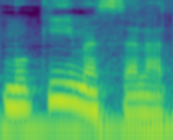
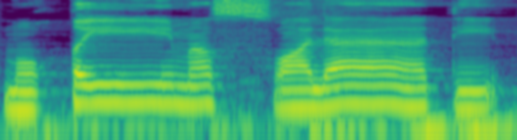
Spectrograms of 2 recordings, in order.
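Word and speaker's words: مُقِيمَ الصَّلَاةِ: کی آواز آتی ہے۔ تو لوگ کیا کہتے ہیں مقیم الصلاۃ، یعنی وہ دوسرا قاف پڑھ لیتے ہیں۔ تو یہاں پر تلفظ ہوگا مقیم الصلاۃ۔ اسی طرح صاد کو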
